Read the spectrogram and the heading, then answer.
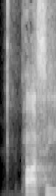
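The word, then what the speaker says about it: Pasi: And I just want to point out that the author, his name, do you know how to pronounce it? Is it Posse? – Posse, yep.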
